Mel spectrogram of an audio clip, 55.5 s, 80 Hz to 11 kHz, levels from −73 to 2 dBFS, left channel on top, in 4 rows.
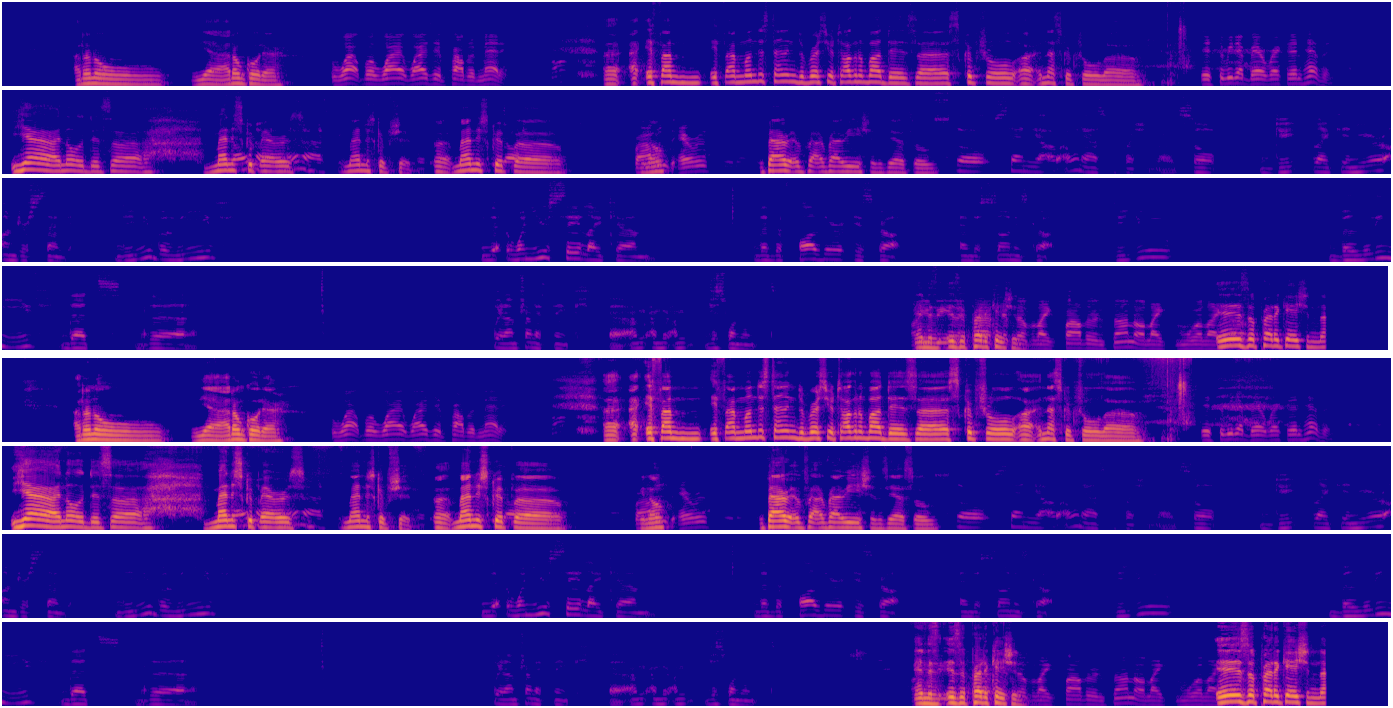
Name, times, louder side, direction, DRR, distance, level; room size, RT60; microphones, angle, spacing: voice 1, 0.7-1.6 1.9-2.8 5.6-11.9 14.0-16.8 17.3-19.5 20.3-20.5 21.5-23.2 50.8-51.9 53.8-54.9, right 7 dB, 85° right, 0.4 m, -28 dB
voice 2, 3.3-5.1 5.5-5.6 12.0-13.3 20.2-21.2 50.8-54.1, left 4 dB, 75° left, 2.2 m, -44 dB
voice 3, 16.1-18.4 18.9-19.1 23.2-26.0 26.5-28.4 28.9-30.1 32.6-34.3 35.3-36.8 37.4-38.3 38.9-39.5 41.1-43.6 46.6-49.2, left 2 dB, 25° left, 5.6 m, -50 dB
head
